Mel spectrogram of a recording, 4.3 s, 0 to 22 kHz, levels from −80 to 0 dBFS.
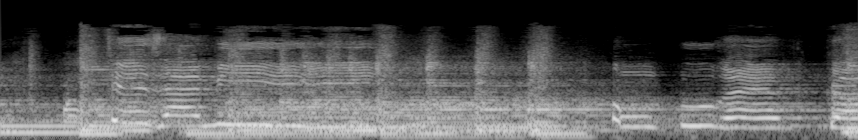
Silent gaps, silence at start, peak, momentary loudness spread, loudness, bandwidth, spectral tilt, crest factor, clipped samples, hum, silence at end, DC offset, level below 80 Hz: none; 0 s; -2 dBFS; 5 LU; -16 LUFS; 12 kHz; -6 dB/octave; 14 dB; under 0.1%; none; 0 s; under 0.1%; -36 dBFS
